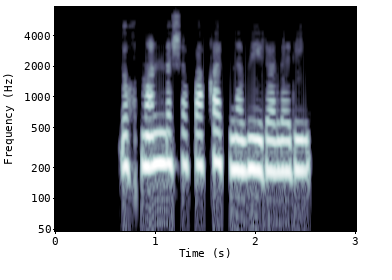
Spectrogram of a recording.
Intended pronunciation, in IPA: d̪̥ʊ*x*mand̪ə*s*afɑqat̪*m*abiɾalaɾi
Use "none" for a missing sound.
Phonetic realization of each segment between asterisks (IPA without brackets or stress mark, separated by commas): x, ʃ, n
